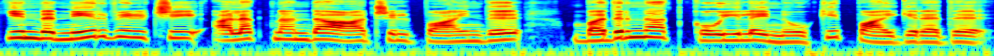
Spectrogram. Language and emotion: Tamil, neutral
